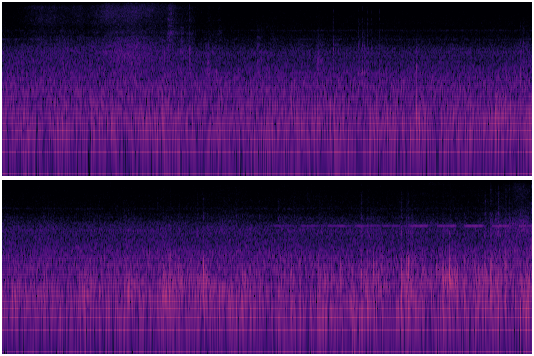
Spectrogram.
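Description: Steady wind noise on the microphone. From about six seconds in, a galloping racehorse pair's hoofbeats on turf come through, growing louder as the horses near.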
